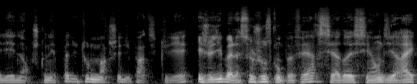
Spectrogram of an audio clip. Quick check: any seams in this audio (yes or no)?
yes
